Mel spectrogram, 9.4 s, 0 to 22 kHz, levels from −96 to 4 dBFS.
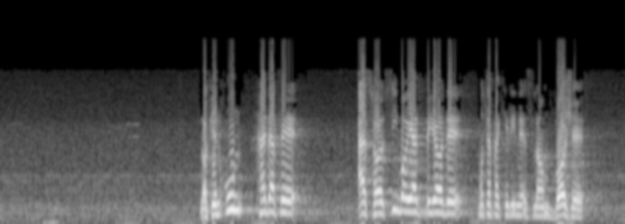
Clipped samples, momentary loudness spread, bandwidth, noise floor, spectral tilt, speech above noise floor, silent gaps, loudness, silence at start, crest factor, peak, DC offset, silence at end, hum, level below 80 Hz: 1%; 7 LU; 11 kHz; -40 dBFS; -7.5 dB/octave; 30 dB; none; -11 LUFS; 0.75 s; 12 dB; 0 dBFS; under 0.1%; 0.5 s; none; -44 dBFS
